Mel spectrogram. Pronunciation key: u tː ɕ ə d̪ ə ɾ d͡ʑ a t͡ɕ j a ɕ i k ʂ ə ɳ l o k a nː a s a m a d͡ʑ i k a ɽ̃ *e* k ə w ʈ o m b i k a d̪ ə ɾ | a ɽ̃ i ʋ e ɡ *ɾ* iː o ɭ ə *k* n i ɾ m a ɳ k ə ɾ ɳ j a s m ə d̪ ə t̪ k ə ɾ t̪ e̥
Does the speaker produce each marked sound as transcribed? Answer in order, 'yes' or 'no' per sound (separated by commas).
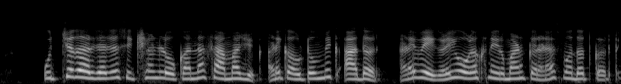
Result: no, no, no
